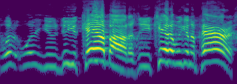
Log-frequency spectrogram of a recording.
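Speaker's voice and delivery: high, loud mock panic in the storm; panicked crying out. Disciples waking the master in the storm, loud panic. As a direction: cry out like frightened men in a sinking boat. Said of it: "they're crying out".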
